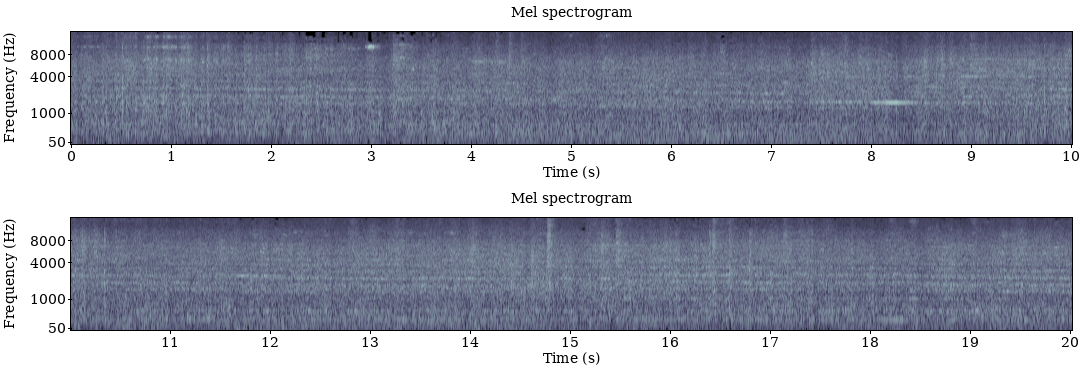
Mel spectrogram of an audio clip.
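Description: Double-stack container train's loaded well cars rolling past, steel wheels on the rails making a loud steady rumble with a faint steady whine over it.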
